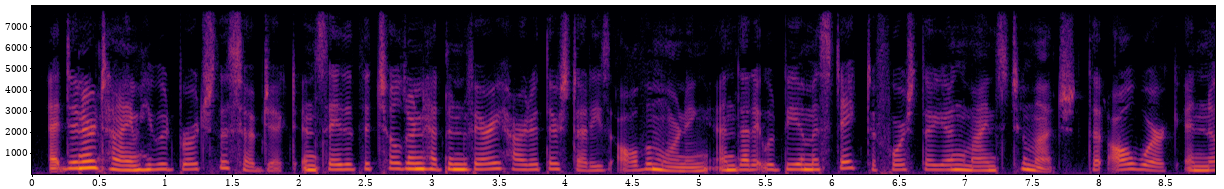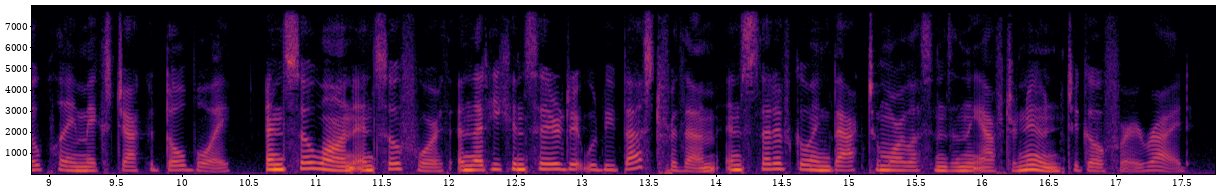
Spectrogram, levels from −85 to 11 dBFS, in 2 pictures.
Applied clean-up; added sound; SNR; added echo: none; none; none; none.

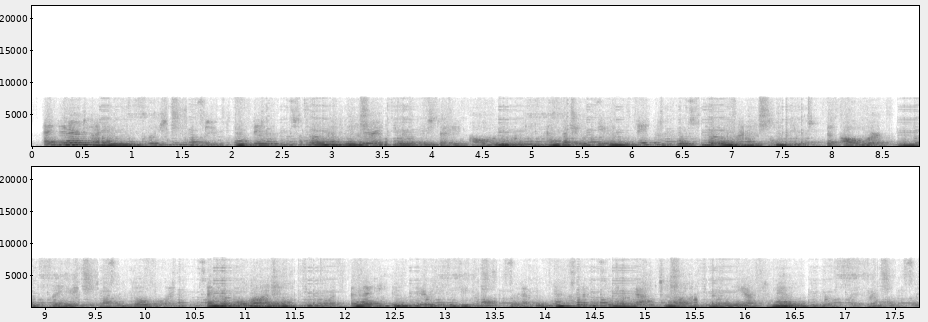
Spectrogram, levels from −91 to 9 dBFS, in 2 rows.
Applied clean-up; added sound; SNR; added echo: neural separator model SepFormer DNS4.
